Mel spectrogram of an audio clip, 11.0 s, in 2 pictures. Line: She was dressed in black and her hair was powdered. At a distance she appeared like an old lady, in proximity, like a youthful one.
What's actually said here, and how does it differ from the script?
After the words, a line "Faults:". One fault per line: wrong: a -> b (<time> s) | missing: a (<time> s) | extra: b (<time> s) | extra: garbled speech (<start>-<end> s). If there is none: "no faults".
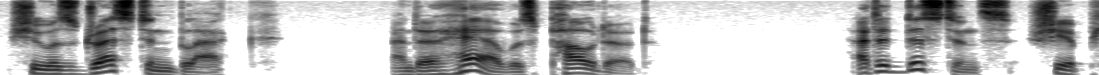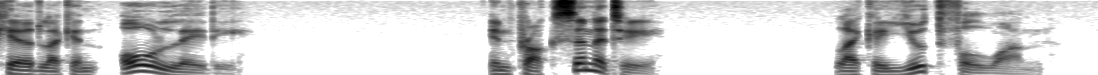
She was dressed in black and her hair was powdered. At a distance she appeared like an old lady, in proximity, like a youthful one.
Faults:
no faults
